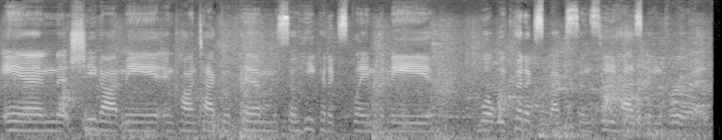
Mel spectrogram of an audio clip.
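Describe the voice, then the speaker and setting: A woman's voice: medium pitch, flat delivery, unhurried, heavy background noise. A woman giving unscripted interview answers in everyday language. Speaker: interviewee, mother of a patient.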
